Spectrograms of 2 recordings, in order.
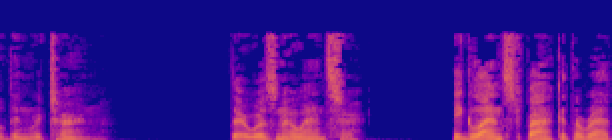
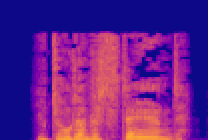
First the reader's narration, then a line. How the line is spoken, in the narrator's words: Hatch cried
